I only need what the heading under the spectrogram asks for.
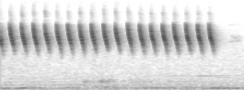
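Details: Rapid, regular song of a bar-winged prinia: around seventeen high, sharp notes each dropping in pitch, delivered about five per second in one continuous burst before stopping.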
